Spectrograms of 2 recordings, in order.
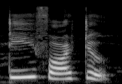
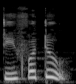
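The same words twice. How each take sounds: First: Said in the usual way. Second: "for" short and reduced; weak form of FOR. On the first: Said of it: "For example". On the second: Shown as a demonstration. Teacher showing learners weak forms, "for" as a short 'fuh'. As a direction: run "for" quickly into "two". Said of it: "We pronounced in a weak form".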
